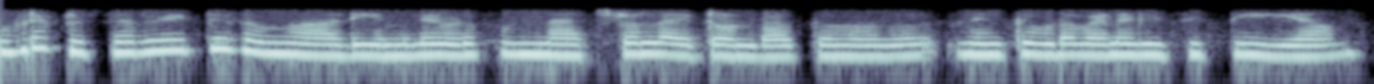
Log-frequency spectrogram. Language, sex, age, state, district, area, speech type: Malayalam, female, 18-30, Kerala, Alappuzha, rural, conversation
